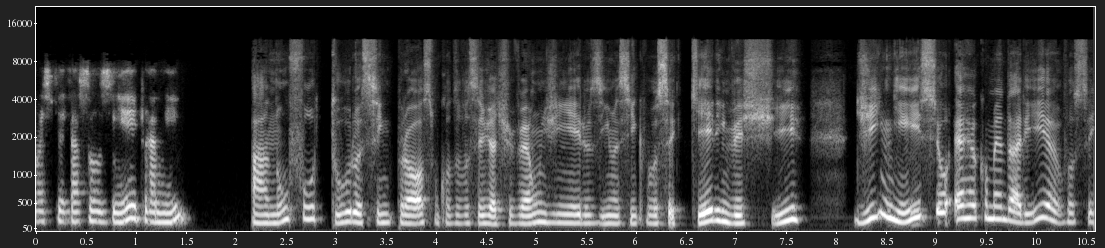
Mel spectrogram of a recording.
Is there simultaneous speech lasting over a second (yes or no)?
no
